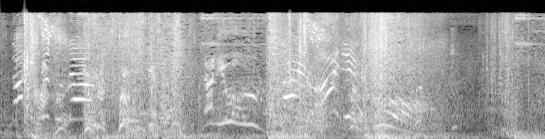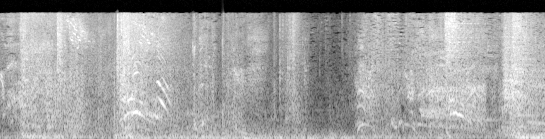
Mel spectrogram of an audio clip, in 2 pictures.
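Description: Weapons strike with heavy thuds in a video game battle.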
